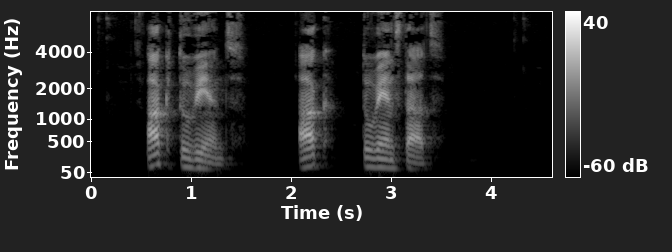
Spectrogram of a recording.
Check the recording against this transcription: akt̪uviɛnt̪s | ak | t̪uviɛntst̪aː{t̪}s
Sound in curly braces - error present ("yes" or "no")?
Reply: no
